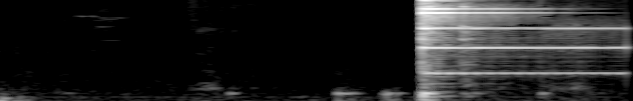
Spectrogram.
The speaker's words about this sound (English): A light bell. Light bell. It's a light bell.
